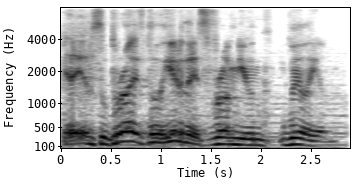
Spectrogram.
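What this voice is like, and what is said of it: Put-on Russian accent. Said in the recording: “Russian accent.”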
